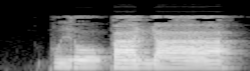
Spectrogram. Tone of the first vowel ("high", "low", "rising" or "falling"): low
